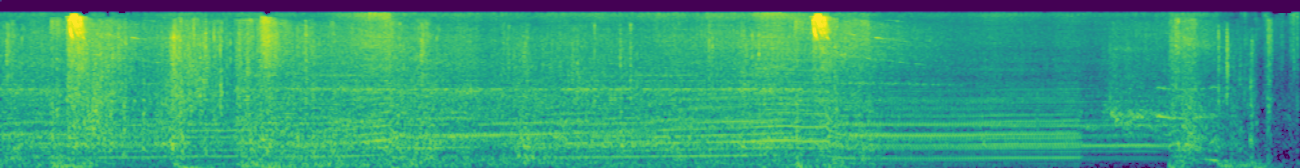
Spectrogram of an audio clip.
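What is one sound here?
A car engine hums steadily as a sports car speeds along.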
